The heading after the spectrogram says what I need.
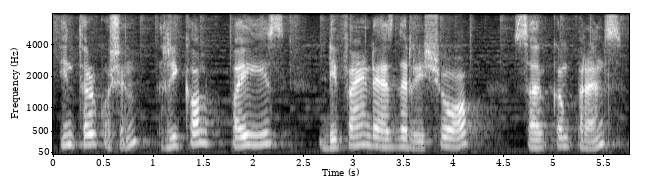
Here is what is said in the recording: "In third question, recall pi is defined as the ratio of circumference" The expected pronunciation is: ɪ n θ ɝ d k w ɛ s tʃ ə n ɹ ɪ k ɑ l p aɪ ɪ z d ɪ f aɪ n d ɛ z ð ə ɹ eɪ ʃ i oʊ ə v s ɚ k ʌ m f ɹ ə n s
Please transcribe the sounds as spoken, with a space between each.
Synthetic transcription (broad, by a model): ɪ n t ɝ d k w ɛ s ʃ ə n ɹ ɪ k ɑ l p aɪ ɪ z d ɪ f aɪ n d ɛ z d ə ɹ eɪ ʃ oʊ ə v s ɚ k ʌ m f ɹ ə n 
